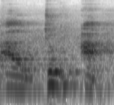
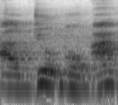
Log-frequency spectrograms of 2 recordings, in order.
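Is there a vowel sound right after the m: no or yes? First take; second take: no; yes. First: The m is closed with no following vowel. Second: A short u vowel follows the m. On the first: "bisa bersukun" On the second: "Mimnya bisa berdomah"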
